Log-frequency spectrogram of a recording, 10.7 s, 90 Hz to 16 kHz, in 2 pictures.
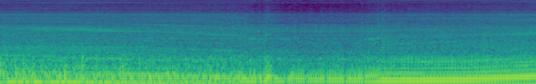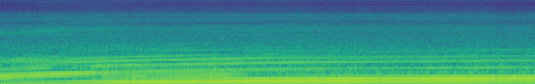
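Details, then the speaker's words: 2008 Yamaha FZ1 after ignition coil replacement: engine pulls smoothly and evenly through the revs, with no stutter or hesitation; it had previously misfired and hesitated under 4000 rpm. "swapped out the coil now she rides like a dream"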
